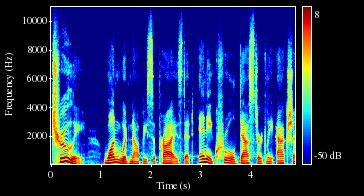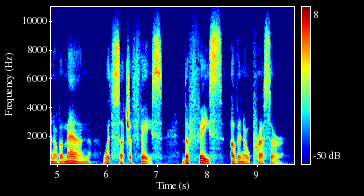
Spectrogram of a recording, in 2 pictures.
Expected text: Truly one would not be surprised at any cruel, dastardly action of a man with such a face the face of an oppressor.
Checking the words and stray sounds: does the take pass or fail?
pass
